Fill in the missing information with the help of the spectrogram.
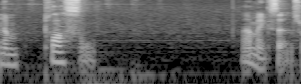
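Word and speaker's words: Plusle: Minun and Plusl. That makes sense, right? Yeah, that's how you pronounce their names.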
